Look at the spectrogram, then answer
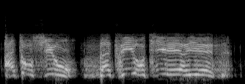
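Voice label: French damaged aa mood low; War Thunder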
